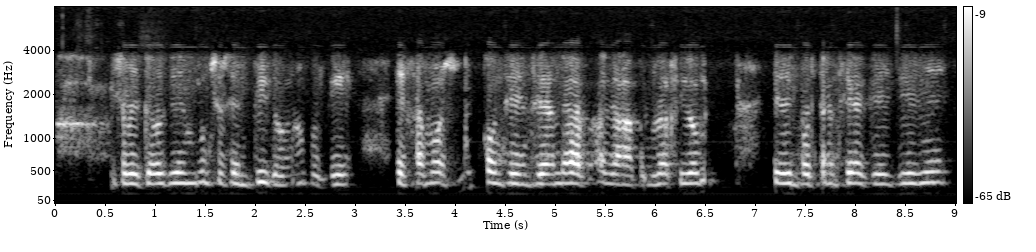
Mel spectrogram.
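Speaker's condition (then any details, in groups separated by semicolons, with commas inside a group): Amyotrophic lateral sclerosis; amyotrophic lateral sclerosis diagnosed about 2 years ago, progressive, neurodegenerative, no treatment, took part in trial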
